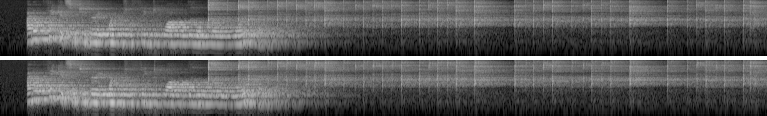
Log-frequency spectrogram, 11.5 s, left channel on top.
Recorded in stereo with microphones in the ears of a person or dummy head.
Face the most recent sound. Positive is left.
turn(degrees=15)  # may be behind; listen again after turning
